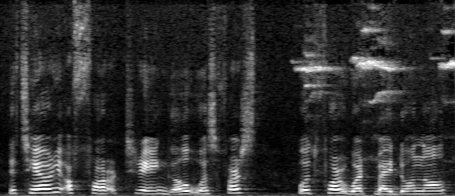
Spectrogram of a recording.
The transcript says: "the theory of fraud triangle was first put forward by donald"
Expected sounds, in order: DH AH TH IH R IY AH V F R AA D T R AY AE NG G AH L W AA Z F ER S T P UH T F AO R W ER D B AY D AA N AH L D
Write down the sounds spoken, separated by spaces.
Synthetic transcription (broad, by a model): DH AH T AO R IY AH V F AA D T R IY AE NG G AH L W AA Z F ER S T P UH T F AO R W ER D B AY D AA N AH L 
